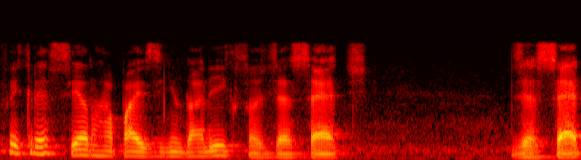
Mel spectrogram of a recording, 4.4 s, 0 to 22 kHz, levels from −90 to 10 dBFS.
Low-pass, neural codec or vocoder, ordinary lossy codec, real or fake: 7.2 kHz; none; none; real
